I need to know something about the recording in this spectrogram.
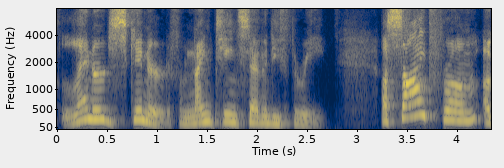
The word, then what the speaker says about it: Lynyrd Skynyrd: with the first one pronounced Leonard skinnard from 1973 aside from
